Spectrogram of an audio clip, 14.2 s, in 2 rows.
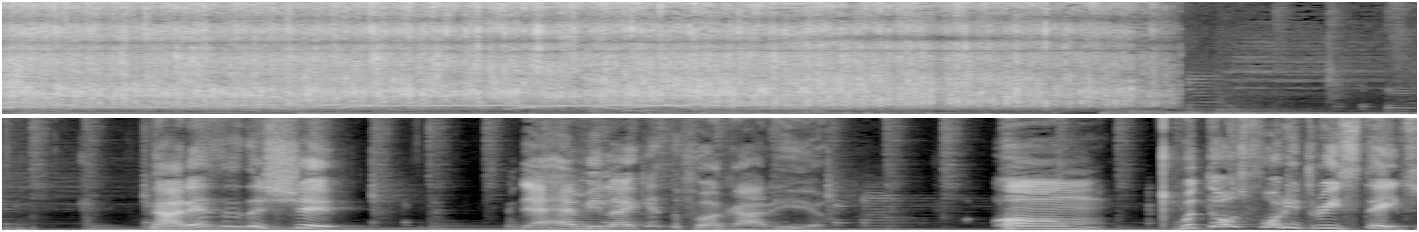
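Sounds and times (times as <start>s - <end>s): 
applause: 0.0s - 5.9s
speech: 7.8s - 8.9s, 9.6s - 11.3s, 12.0s - 14.1s.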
